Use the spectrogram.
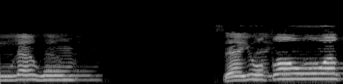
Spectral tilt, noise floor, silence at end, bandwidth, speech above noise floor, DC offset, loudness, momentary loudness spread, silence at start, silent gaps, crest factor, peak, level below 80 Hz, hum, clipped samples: -5.5 dB/octave; under -90 dBFS; 0 s; 6.6 kHz; over 69 dB; under 0.1%; -22 LUFS; 13 LU; 0 s; none; 18 dB; -4 dBFS; -70 dBFS; none; under 0.1%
